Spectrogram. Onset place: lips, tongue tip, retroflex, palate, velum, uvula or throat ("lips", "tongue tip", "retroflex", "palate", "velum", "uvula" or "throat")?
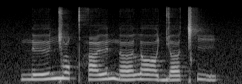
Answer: tongue tip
